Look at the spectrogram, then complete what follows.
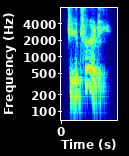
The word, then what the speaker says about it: Futuriti: you what is now Futuriti. So if you need to know how to say it, just rhyme it with maturity and blame us for the wonky name.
